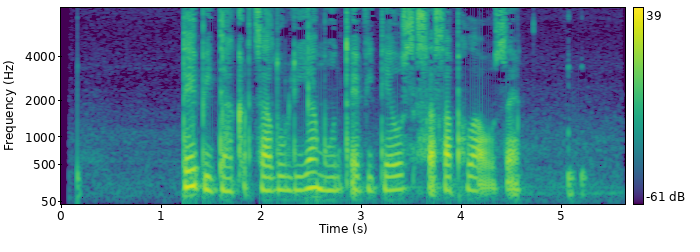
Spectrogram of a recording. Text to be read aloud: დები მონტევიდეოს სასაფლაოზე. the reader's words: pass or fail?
fail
